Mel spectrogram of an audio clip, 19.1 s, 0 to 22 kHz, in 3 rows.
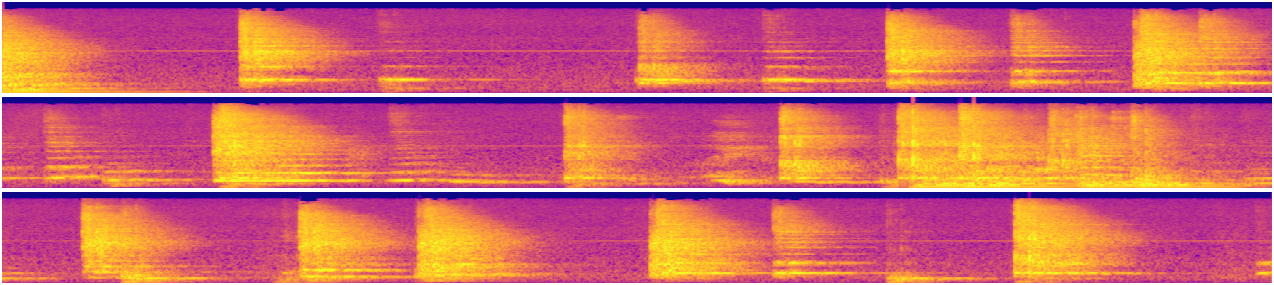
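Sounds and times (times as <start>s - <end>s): plucked zither notes: 0.0s - 2.6s, 3.2s - 9.6s, 10.2s - 15.4s
stick clicking on instrument: 1.2s - 2.3s, 3.2s - 8.1s, 9.2s - 9.6s, 10.2s - 18.4s.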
